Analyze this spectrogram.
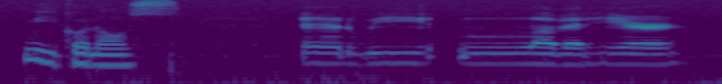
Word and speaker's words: Mykonos: They say it like this. Mykonos.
